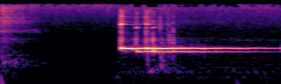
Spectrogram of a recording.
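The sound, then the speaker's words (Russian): After a quiet moment, a doorbell suddenly rings loudly, a sharp burst of ringing that settles into a sustained tone slowly fading away, with no one speaking. “Да не трезвонь ты, я слышу, слышу.”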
